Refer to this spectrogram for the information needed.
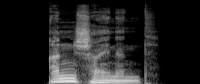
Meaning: apparently
- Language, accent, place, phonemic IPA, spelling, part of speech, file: German, Germany, Berlin, /ˈanˌʃaɪnənt/, anscheinend, adverb, De-anscheinend.ogg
